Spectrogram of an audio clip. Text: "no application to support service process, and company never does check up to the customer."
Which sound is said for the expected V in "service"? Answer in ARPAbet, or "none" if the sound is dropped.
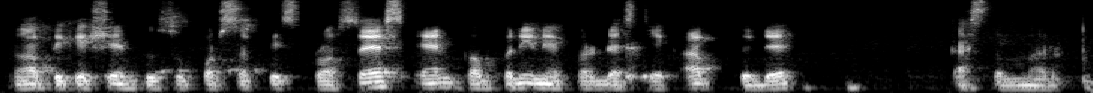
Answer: F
